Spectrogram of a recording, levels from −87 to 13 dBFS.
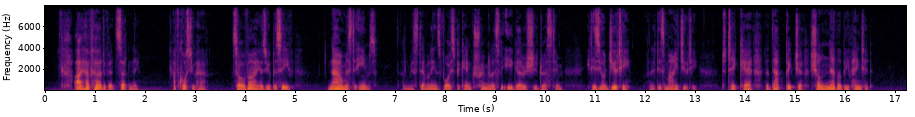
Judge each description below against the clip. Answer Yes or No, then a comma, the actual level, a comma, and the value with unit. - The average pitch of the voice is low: Yes, low, 105 Hz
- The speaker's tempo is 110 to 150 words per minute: No, average, 170 wpm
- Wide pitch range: No, average, 3.8 semitones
